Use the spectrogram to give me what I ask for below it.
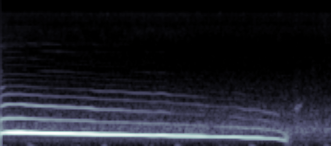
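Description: Wolves howling in the distance: one long, steady howl that slides gradually lower in pitch for nearly three seconds before breaking off abruptly, heard alone.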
